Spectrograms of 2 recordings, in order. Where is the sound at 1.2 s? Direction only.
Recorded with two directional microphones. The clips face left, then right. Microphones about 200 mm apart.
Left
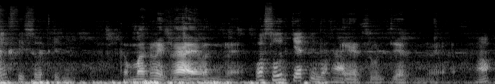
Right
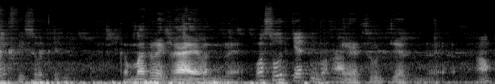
Centre (ahead or behind).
